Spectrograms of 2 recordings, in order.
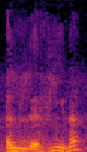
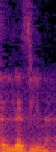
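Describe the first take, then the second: First: The consonant is made with the tongue between teeth. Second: The consonant is made without the tongue between teeth. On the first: The speaker calls it right. "بحرف الذال" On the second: The speaker calls it wrong. "وليس الذين"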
